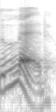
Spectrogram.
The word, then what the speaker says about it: lead: The past tense of the verb lead is led, which means directed. However, there's another word pronounced led, which is spelled the same as lead, L-E-A-D.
